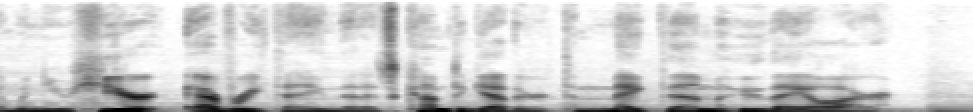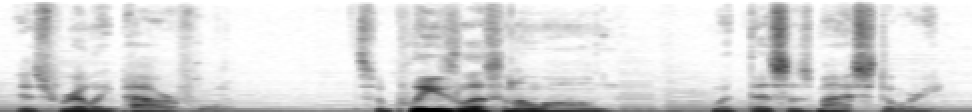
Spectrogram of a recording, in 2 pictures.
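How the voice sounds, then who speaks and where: A man with a Texan accent, fairly low pitch, lively intonation and a moderate pace, music in the background. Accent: Texan Southern. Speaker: church podcast host. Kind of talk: interview host talk.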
